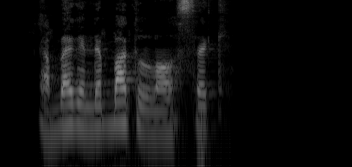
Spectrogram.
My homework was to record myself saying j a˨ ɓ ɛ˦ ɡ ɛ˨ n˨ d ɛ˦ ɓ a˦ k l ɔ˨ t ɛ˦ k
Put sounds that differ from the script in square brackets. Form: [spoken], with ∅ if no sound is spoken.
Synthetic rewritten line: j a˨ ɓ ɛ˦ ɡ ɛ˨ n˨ d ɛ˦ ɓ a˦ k l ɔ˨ [s] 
